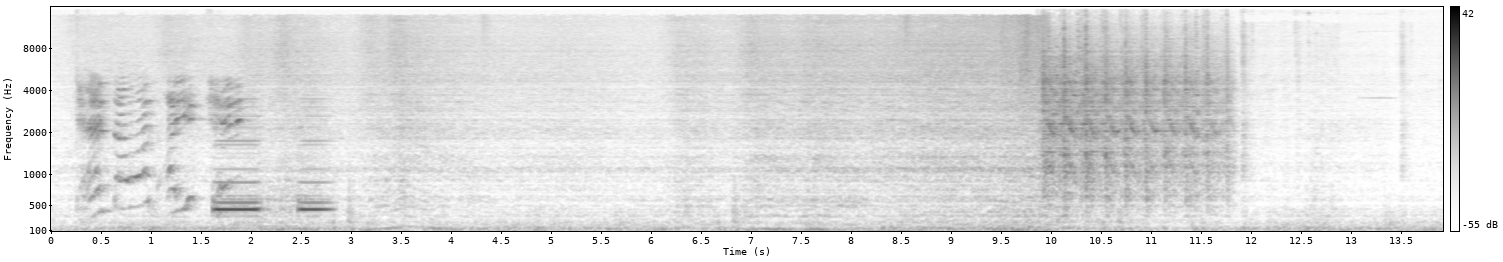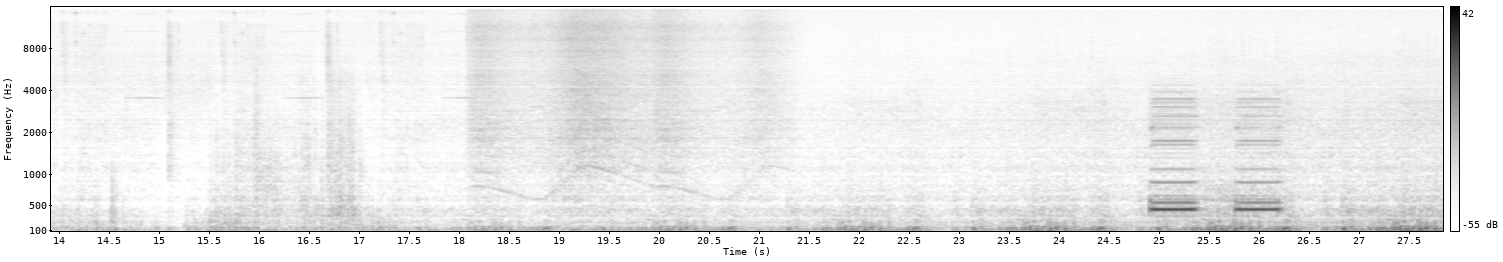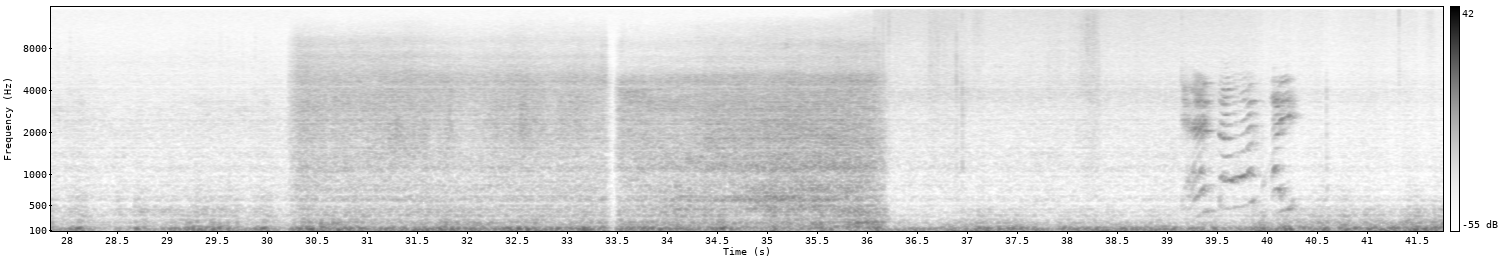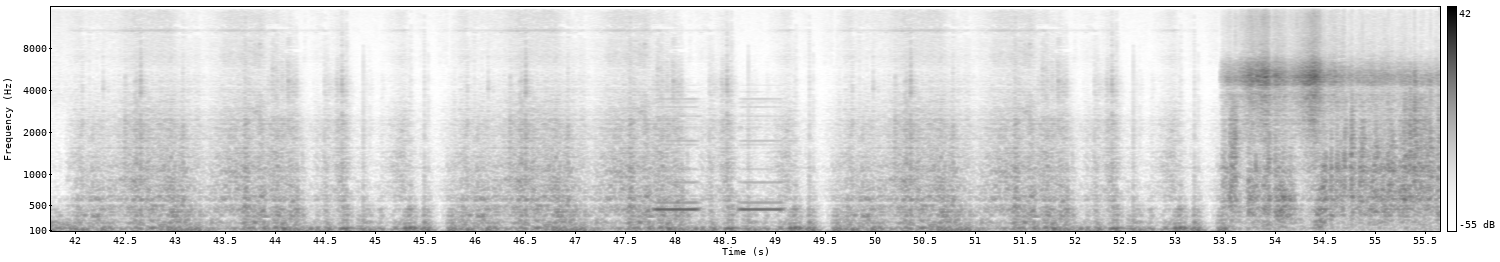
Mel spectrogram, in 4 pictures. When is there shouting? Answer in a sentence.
The shouting can be heard from 0.2 to 1.9 s and from 39.1 to 40.3 s.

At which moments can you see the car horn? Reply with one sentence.
The car horn can be heard from 1.6 to 2.9 s, from 24.9 to 26.2 s and from 47.8 to 49.1 s.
